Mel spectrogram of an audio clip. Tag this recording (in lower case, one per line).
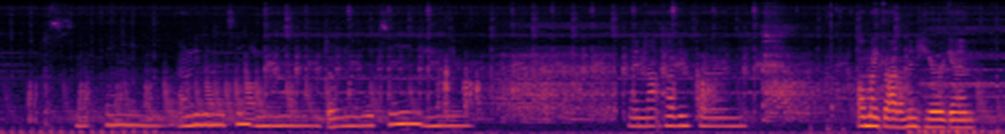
speech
